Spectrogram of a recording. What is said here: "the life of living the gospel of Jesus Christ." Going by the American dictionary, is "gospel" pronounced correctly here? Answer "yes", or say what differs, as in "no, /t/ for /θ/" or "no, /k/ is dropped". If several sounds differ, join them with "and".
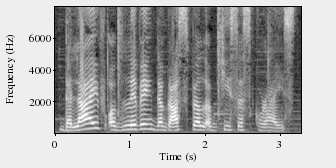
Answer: yes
